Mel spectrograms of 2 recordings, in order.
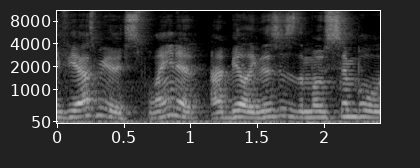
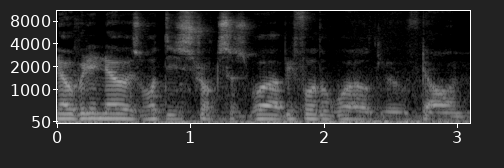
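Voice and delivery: very low, quiet, flat deadpan; 7 semitones lower, 5 dB quieter than usual. Recounting a movie scene, mimicking the reply to a kid as a mock-deadpan Idris Elba line. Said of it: "Idris Elba like deadpans like".

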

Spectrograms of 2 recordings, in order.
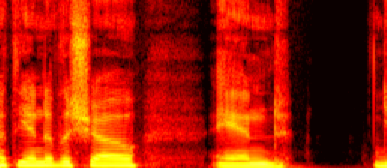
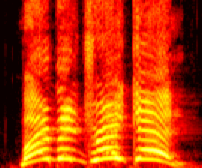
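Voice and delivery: shouting, pitched higher. Reading out a supporter's name in a list: yelling a name. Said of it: "I don't know why I yelled it".

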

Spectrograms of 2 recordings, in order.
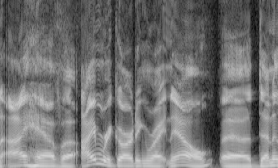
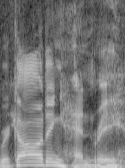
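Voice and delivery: affected, playful put-on British accent; 2 semitones lower than usual. Saying a title for no particular reason in a put-on British accent. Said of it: "makes me want to say it in a British accent. Like".

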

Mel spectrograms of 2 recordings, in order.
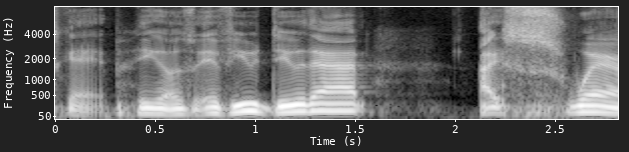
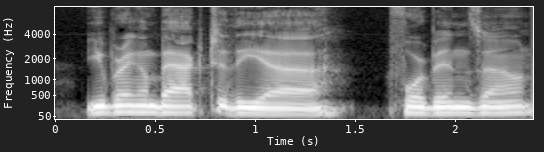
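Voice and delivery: normal talking voice

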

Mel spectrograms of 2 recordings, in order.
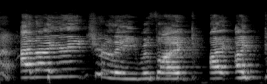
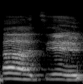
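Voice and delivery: mock bored tone, lower; 6 semitones lower, 4 dB quieter than usual. Retelling how a character reacts on seeing someone: imitating a bored reaction. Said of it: "like she's bored".

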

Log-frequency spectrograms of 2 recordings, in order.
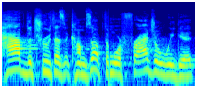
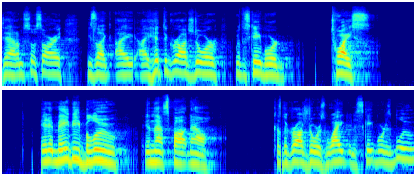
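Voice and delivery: ordinary talk, nothing marked

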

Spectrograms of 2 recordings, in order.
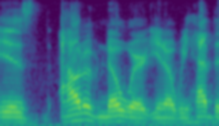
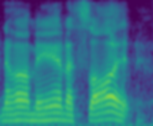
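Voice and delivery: put-on stoner voice; 5 semitones higher than usual. Retelling a film scene, quoting a character who reappears: stoner voice. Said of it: "he suddenly has like a stoner voice".

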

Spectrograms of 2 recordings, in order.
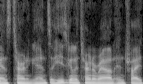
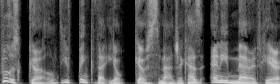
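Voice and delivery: put-on English accent throughout. The narrator voices a foe deflecting a girl's chi blast: British accent. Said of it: "he's British".

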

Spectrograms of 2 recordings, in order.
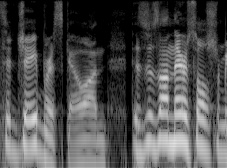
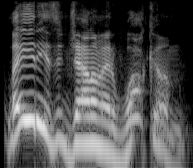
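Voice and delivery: voice cracking and breaking, pitched high; 6 semitones higher than usual. A host opens the show while sick, voice cracking. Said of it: "my voice cracked".

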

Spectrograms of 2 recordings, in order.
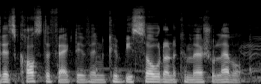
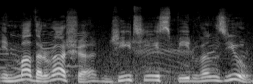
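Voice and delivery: higher-pitched, bad fake Russian accent. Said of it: "No, I can't do it".

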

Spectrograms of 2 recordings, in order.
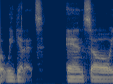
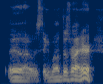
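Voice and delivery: deep baritone voiceover voice. Demonstrating the voiceover he wants every time he talks: Marcellus Wallace deep baritone. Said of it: "it's really deep baritone".

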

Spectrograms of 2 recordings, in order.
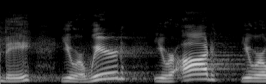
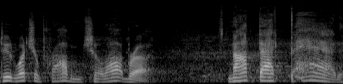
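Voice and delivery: soft, easygoing, unbothered, laid-back voice; 7 dB quieter than usual. Voicing the calm twin watching his brother, imitating a very chill baby. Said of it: "the chillest human alive".

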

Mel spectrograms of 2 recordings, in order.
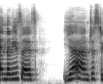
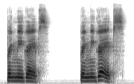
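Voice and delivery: deadpan, fully flat monotone with zero inflection; 2 semitones lower than usual. Retelling a groom in the bath at the honeymoon hotel calling to his bride, imitating a flat monotone. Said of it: "Fully monotone is like".

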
